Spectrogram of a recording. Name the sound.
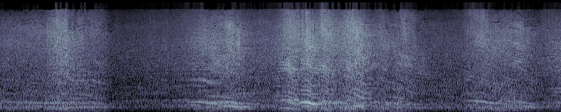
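race cars racing on Bristol dirt track, from a racing video game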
